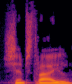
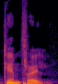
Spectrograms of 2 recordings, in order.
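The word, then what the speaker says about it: chemtrail: rastro o Estela entonces muchos no le dicen shem tril o Trail sino kem Trail Entonces es una Estela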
